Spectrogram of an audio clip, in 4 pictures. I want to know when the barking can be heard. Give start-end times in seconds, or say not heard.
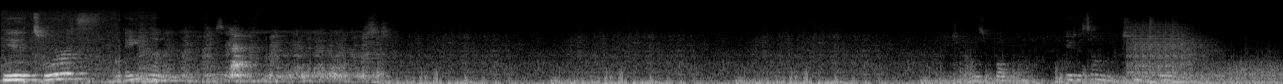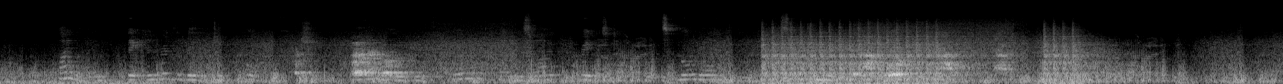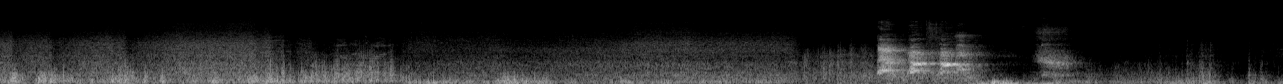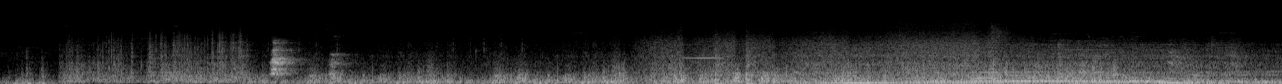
1.4-3.9, 15.8-17.1, 21.4-23.0, 34.4-36.4, 41.1-41.9.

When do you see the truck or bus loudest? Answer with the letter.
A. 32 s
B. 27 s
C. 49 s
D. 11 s
C.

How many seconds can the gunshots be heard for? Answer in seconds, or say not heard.
6 s.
